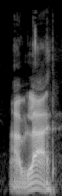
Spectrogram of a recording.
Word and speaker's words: hablar: Okay, when you're saying an infinitive, always trying to put the pronunciation, or the stress rather, on the last syllable. Comer. Comer. Hablar.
